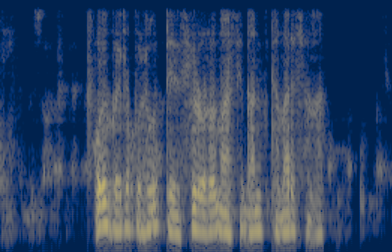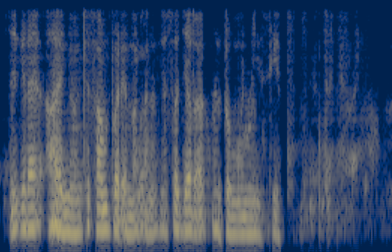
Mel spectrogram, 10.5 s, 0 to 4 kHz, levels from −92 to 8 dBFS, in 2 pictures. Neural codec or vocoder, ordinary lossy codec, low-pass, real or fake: codec, 16 kHz, 1 kbps, FunCodec, trained on LibriTTS, 50 frames a second; none; 3.6 kHz; fake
